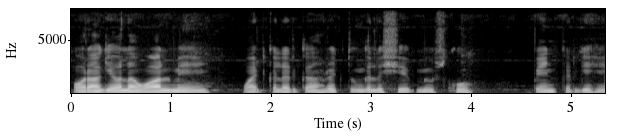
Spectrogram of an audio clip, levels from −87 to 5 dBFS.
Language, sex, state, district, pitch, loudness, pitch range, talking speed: Hindi, male, Arunachal Pradesh, Longding, 115 Hz, -20 LUFS, 110-120 Hz, 170 wpm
